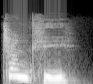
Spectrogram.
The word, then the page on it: chunky: British English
